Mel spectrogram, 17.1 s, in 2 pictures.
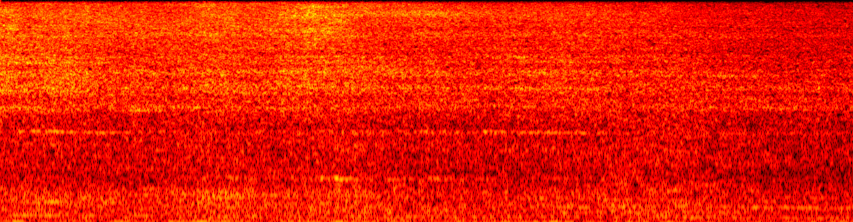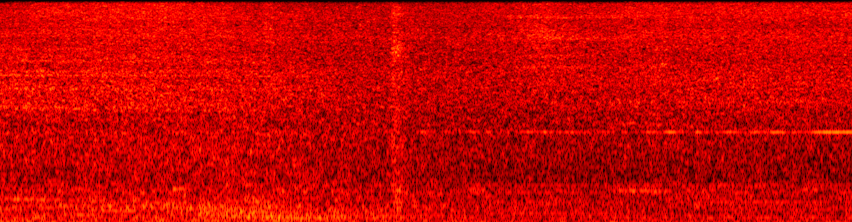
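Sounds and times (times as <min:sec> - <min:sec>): train rumbling past: 0:00.0 - 0:17.0.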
